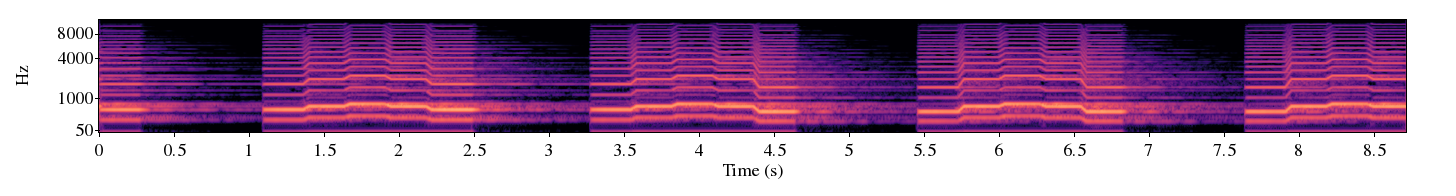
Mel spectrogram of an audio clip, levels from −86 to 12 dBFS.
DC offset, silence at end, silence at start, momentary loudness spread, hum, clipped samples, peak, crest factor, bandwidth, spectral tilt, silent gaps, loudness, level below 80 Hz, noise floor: 1%; 0 s; 0 s; 19 LU; none; under 0.1%; -2 dBFS; 12 dB; 11 kHz; -0.5 dB/octave; none; -12 LUFS; -64 dBFS; -40 dBFS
